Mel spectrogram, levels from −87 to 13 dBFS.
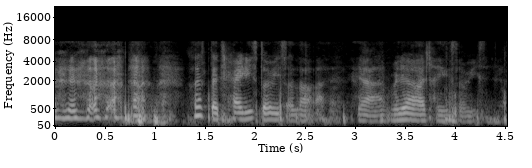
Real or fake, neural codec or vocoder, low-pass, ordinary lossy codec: fake; codec, 16 kHz, 4 kbps, FreqCodec, smaller model; none; none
